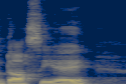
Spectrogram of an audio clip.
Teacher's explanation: in English, we have the last syllable stress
